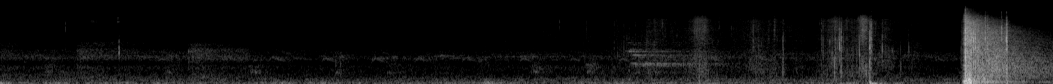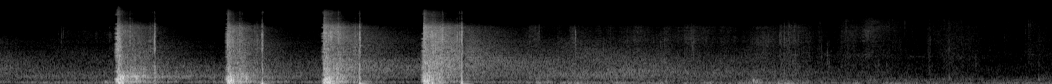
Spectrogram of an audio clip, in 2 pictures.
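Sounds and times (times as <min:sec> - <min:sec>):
shotgun shots: 0:09.6 - 0:11.0, 0:11.6 - 0:17.1.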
